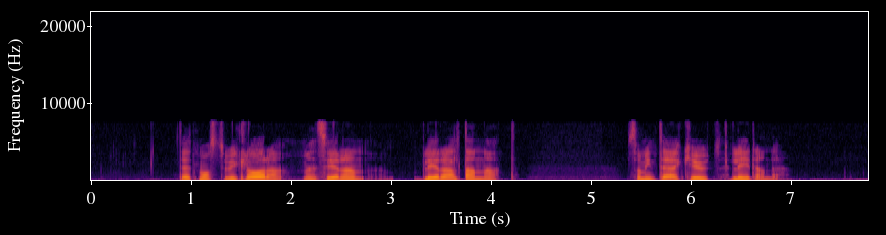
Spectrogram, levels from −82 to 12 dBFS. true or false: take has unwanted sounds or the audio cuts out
false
